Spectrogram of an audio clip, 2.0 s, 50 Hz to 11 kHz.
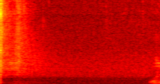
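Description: A single shot from a Gamo Swarm Magnum Gen3i .177 break-barrel air rifle firing a 9.57-grain Hornet pellet: a sharp crack with a short ringing tail that dies away within about half a second.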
